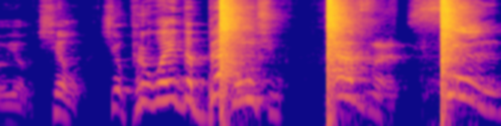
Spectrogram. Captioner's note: slapping noises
